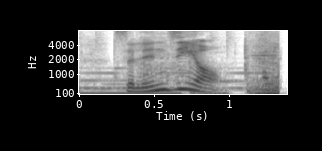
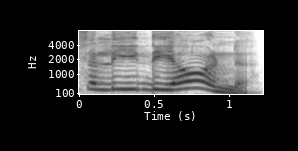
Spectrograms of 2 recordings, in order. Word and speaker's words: Celine Dion: Celine Dion. Oh, wait, is that how you say your name? I thought it was Celine Dion.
